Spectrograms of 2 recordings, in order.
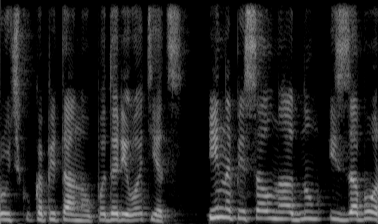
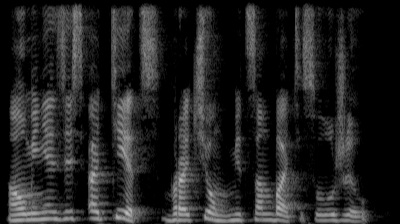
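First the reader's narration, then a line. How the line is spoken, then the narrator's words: Plain. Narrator (Russian): сказал профессор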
